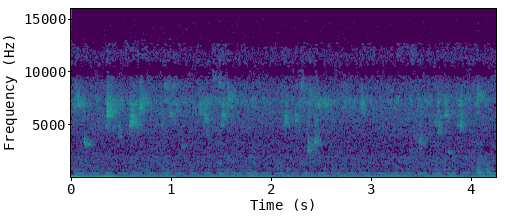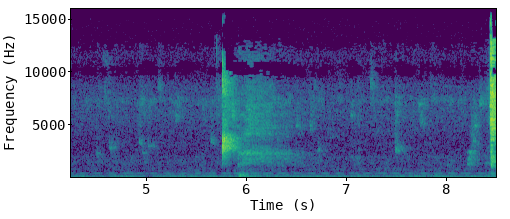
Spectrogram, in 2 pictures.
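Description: Near silence: room tone with a few faint ticks and one short, soft sound about six seconds in.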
